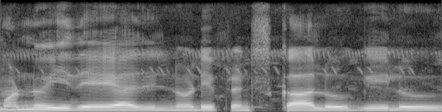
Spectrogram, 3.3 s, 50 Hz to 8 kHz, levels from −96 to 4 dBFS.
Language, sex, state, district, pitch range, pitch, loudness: Kannada, male, Karnataka, Raichur, 110-115 Hz, 110 Hz, -16 LUFS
